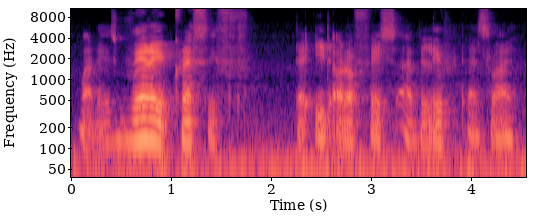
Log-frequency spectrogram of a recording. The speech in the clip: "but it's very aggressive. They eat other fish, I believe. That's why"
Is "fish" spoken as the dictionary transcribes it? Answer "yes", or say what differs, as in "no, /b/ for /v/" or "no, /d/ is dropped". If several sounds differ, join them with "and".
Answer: no, /s/ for /ʃ/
